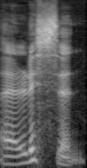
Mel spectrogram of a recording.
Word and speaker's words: listen: listen. T가 묵음입니다. listen 하자고. listen. T가 묵음. 발음하지 않습니다.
